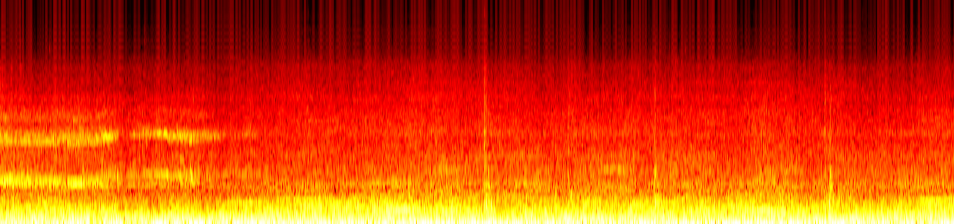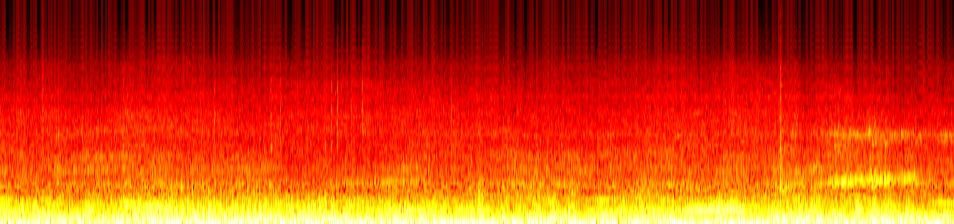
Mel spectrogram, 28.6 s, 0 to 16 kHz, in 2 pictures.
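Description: The 2005 BMW 325i's 2.5-litre inline-six engine revving up and falling back over and over as the car is driven hard through an autocross course, heard from inside the cabin over a heavy low rumble. Higher-pitched tones rise over it in the first few seconds and again near the end.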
